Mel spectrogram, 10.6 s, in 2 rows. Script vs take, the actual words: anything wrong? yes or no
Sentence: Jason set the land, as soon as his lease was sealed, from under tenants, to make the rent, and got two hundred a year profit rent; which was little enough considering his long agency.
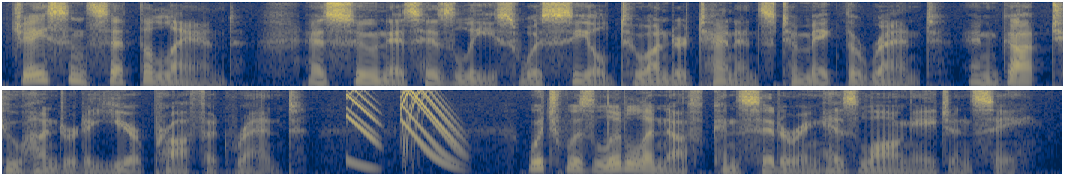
yes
